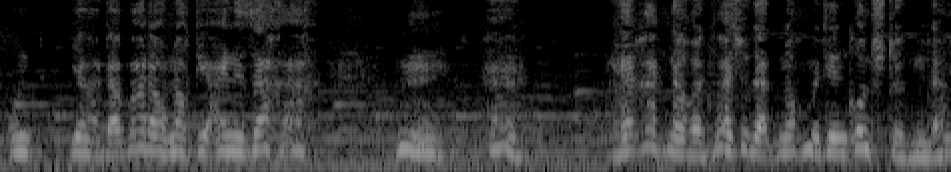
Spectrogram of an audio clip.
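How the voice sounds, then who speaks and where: A woman's voice: fairly high pitch, normal speed. A woman ranting in a comedy sketch and ending her lines with a questioning tag. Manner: grumbling, tags lines with "ne?". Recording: music bed behind voice. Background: music.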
